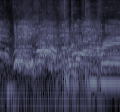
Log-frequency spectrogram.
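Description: A man's voice shouting excitedly, drawn out and rising and falling, over a cheering football crowd as a touchdown run goes in.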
